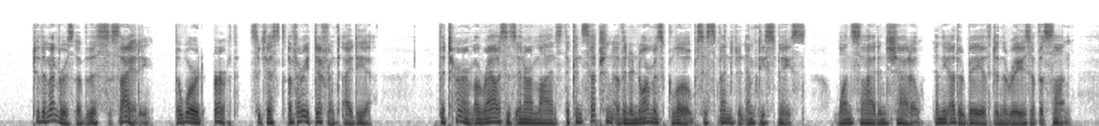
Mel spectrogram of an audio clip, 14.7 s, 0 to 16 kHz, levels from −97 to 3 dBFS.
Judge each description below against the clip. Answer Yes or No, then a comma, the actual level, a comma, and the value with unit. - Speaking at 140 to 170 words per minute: No, average, 190 wpm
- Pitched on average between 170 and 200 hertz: No, low, 100 Hz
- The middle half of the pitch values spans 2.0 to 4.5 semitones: Yes, average, 3.8 semitones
